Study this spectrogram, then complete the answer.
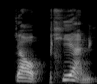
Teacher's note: পয় বলবেন, কিন্তু বাতাস বের হবে, একেবারে ফ হবে না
